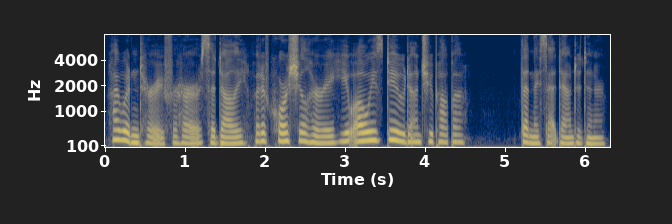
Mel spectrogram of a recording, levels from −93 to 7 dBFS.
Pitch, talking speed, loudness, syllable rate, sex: 185 Hz, 230 wpm, -17 LUFS, 5.8 syllables/s, female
